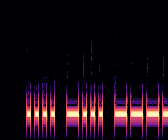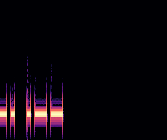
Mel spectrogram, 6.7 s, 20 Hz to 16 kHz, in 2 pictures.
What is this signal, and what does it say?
Morse code, heard as a keyed tone, about 15 wpm, 700 Hz. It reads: HB9W
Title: DXCC-100 Call Signs - 4 Characters - Repeated 2x - 15wpm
